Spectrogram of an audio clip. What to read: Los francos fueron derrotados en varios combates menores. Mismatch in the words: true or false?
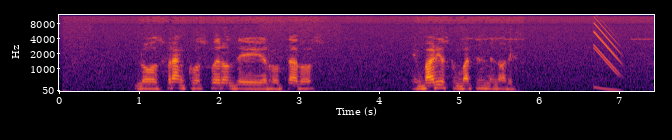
false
